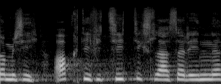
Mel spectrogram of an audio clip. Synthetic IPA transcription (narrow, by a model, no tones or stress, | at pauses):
omisix | ʔɑ̰kt̪ifit͡sit̪ɪkslæsəɾɪnːə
